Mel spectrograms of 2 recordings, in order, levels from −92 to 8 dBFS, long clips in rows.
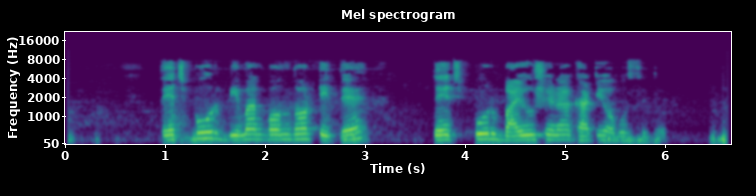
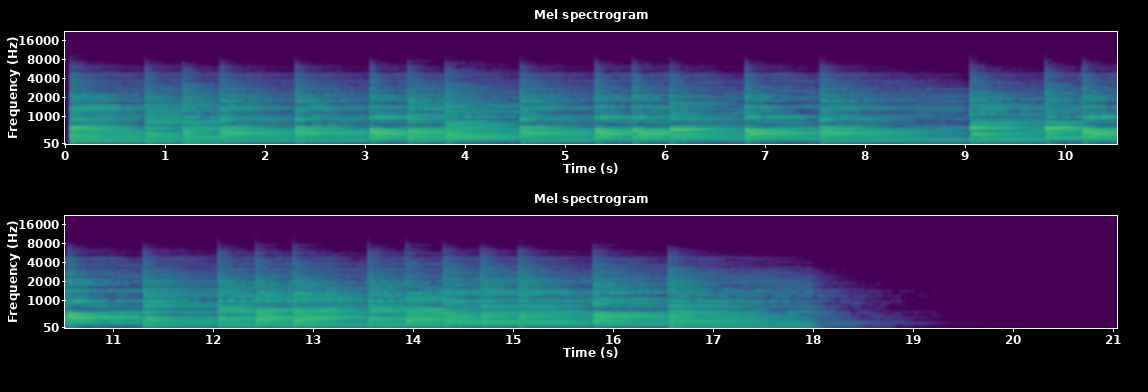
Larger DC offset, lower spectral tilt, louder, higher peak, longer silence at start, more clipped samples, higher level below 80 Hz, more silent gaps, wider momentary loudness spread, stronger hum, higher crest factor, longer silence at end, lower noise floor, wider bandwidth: neither; second, -5.5 dB/octave vs -8.5 dB/octave; first, -17 LUFS vs -23 LUFS; first, -2 dBFS vs -8 dBFS; about the same, 0.05 s vs 0.05 s; neither; about the same, -54 dBFS vs -58 dBFS; neither; first, 13 LU vs 8 LU; neither; about the same, 16 dB vs 16 dB; second, 0.05 s vs 2.95 s; second, -67 dBFS vs under -90 dBFS; first, 8 kHz vs 7 kHz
